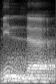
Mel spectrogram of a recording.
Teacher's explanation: Kalau sebelumnya kasrah maka dibaca tarqiq, tipis.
